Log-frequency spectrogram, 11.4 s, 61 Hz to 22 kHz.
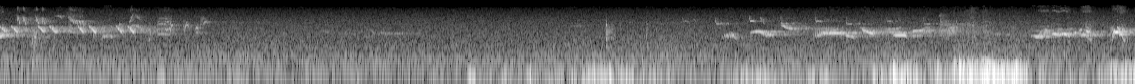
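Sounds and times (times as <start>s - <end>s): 
Common blackbird singing fluty warbling song in a park: 0.0s - 2.2s, 3.2s - 4.2s, 6.7s - 11.3s.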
